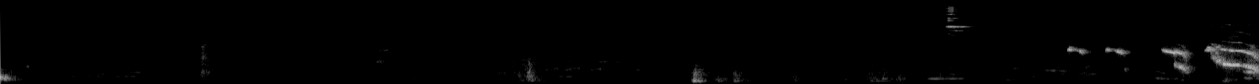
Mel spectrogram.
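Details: Blenheim Cavalier King Charles Spaniel puppies, a litter of five born on New Year's, playing with their mother in an indoor puppy pen; quiet thumps and shuffles, then a burst of high, wavering whines and squeals near the end.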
